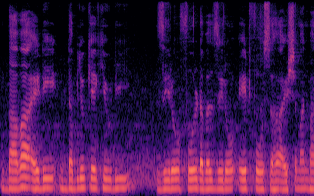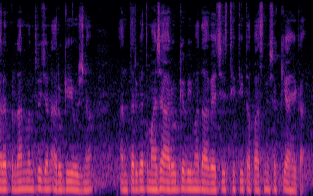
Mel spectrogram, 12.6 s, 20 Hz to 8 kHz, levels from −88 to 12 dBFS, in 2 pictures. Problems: none marked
